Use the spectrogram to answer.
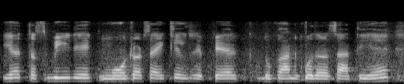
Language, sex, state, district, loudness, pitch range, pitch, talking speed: Hindi, male, Uttar Pradesh, Lalitpur, -17 LUFS, 140-150 Hz, 145 Hz, 135 wpm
